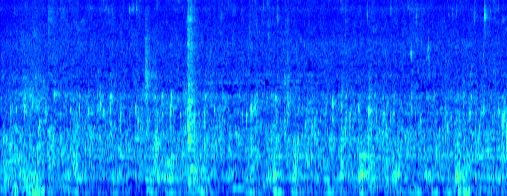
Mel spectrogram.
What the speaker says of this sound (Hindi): आधी मैंने फ्राई करने रखी है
